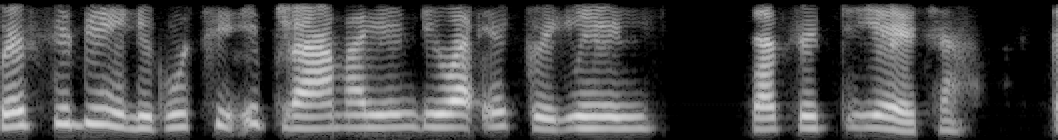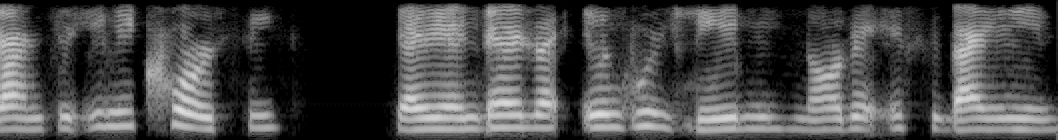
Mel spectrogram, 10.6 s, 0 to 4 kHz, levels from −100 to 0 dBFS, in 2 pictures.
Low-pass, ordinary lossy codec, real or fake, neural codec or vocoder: 3.6 kHz; none; fake; codec, 16 kHz, 1 kbps, FreqCodec, larger model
